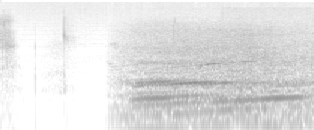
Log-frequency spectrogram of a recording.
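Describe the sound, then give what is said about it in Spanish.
After a second of near-quiet with a couple of faint clicks, a car engine suddenly roars in loud, revving upward steadily and holding to the end. “El tráfico a esta hora.”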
